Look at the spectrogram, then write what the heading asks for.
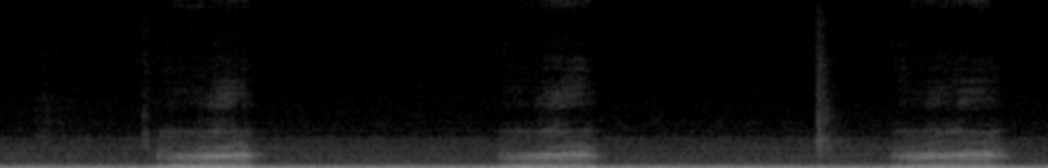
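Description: A Shih Tzu snores in slow, rasping breaths, one every five seconds or so.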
